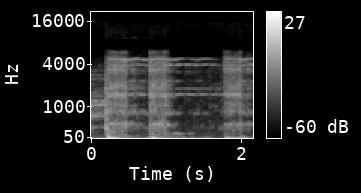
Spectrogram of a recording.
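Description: Landline telephone ringing in short repeated rings, with a brief sharp knock just after the start.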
